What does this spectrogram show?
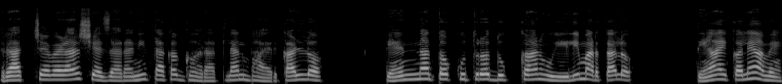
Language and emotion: Goan Konkani, sad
